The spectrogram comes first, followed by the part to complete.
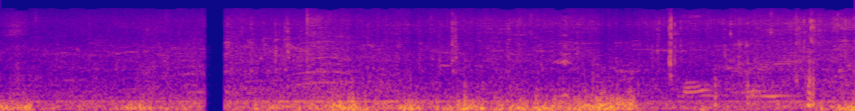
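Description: Wind buffeting the microphone: a rough low rumble, with a faint steady hum in the middle and a brief complete dropout about a second in.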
